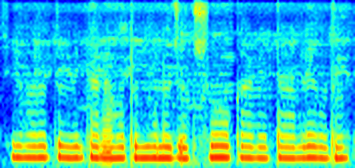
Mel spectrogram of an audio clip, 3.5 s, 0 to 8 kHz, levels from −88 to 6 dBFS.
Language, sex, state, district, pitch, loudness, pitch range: Chakma, female, Tripura, Unakoti, 195 Hz, -14 LUFS, 190-200 Hz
